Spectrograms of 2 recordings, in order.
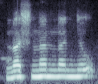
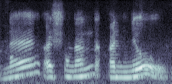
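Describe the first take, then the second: First: The words are run together without separation. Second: The words are kept separate from each other. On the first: It sounds like something gets destroyed. The speaker calls it wrong. "यदि हम इसको ये पढ़ें नशनन नन्यो, तो ये समझ में आएगा कि इसका नाश हो जाता है" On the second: The other one does not eat. The speaker calls it right. "न को अलग करना है"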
